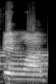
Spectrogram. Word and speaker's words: Benoit: Yeah, that's pronounced Benoit Berry. It's a French name.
